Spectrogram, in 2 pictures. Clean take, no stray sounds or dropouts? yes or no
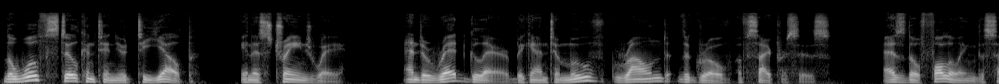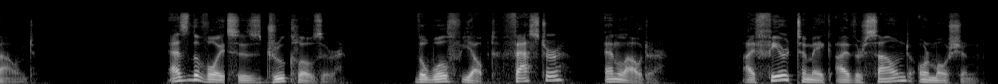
no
